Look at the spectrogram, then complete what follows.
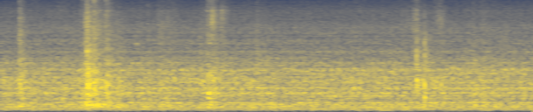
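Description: A few short knocks and clatters of small objects being handled. The loudest comes about a second in, another near two seconds, and a quick pair around four seconds, all over a steady background hiss.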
